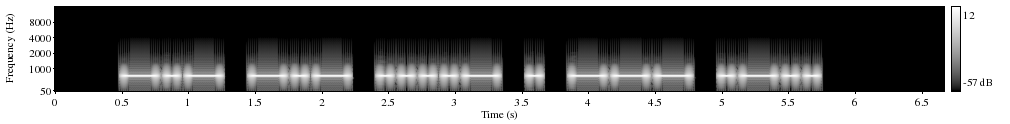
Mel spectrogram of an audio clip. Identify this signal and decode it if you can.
Morse code, heard as a keyed tone, about 15 wpm, 700 Hz. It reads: KK4EOL
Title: USA Call Signs - 6 Characters - Repeated 3x - 15wpm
